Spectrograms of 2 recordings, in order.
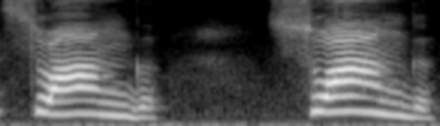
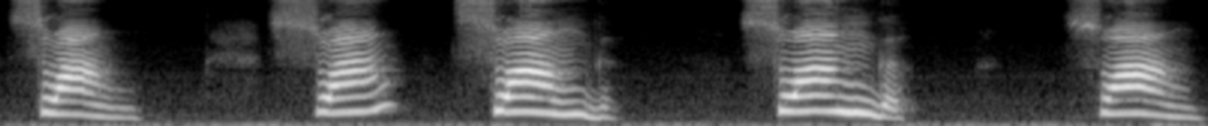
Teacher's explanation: इसलिए उच्चारित करते हुए भी यदि अनुस्वार है तो उसका उच्चारण दूसरी तरह से होगा। उसके उच्चारण में पंचम वर्ण की ध्वनि आनी चाहिए, स्वांग स्वांग। और जो अनुनासिक है उसमें कोई अलग ध्वनि नहीं पता होगी, बस वो जो स्वर है वो नासिका से भी उच्चारित होना चाहिए, स्वांग स्वांग स्वांग स्वांग स्वांग।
